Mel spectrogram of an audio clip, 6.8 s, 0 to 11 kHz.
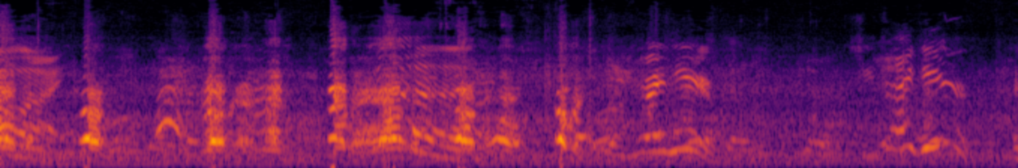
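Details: Attack-training session with a male German Shepherd on 6 April 2013; a string of gruff barks in the first half gives way to quieter sounds, while people talk and give commands throughout.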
